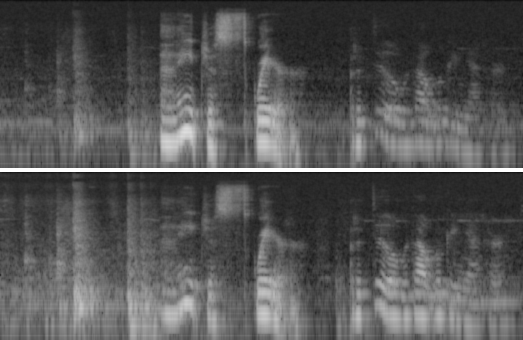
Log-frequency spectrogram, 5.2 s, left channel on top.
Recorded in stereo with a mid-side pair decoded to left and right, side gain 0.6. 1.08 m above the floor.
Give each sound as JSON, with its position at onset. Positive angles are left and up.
{"t": 1.6, "sound": "a woman speaking", "azimuth_deg": 55, "distance_m": 1.4}
{"t": 3.7, "sound": "a woman speaking", "azimuth_deg": -65, "distance_m": 4.0}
